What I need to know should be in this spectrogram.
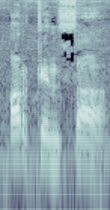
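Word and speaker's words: Arkansas: رقم سته ولايه طبعا لو قريتها هتقراها اركان ساس بس في امريكا بينطقوها اركنسا ما بينطقوهاش اركنسس زي ما هي مكتوبه ودي نسبه ودي نسبه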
